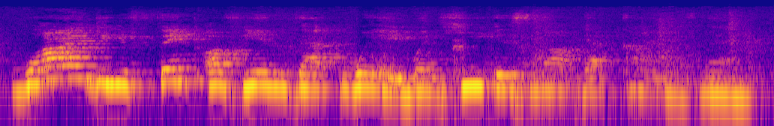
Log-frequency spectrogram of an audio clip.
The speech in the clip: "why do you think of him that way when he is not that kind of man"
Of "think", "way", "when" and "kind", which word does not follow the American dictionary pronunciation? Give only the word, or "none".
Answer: none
